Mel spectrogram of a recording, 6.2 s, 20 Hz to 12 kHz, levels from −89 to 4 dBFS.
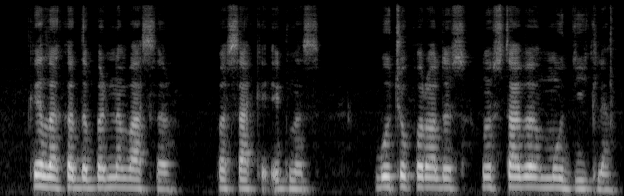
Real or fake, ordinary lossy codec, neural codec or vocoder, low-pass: real; Opus, 64 kbps; none; 10.8 kHz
